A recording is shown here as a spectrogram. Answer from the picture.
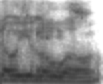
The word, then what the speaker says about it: Oyelowo: So some of the other stuff is Dennis Quaid signed on to the star opposite David how do you say his last name? Oluyewu. – Hold on, let me see. Yeah. I didn't have this. I turned it off real quick. Oh, David Oyelowo.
